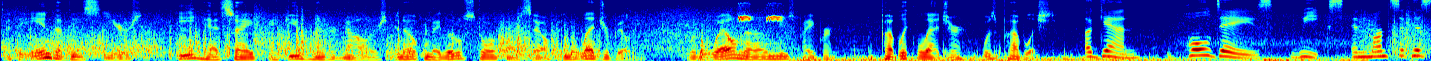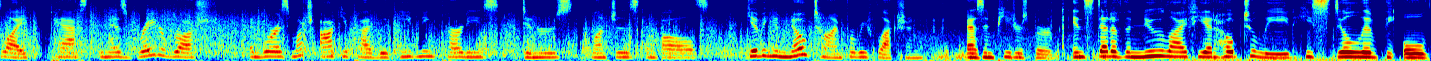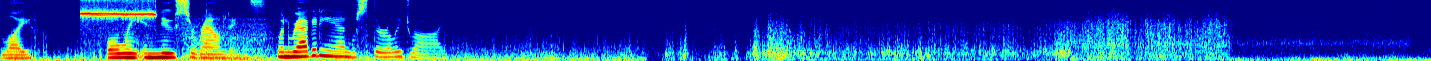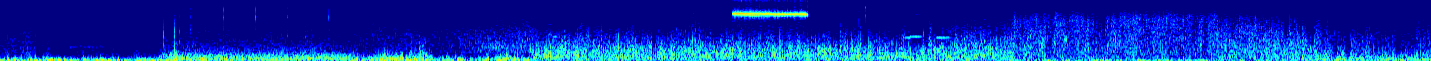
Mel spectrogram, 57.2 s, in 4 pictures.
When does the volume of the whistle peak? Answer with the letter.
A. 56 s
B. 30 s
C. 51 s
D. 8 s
B.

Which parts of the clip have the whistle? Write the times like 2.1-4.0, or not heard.
7.2-7.8, 29.4-30.9, 50.2-51.5.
